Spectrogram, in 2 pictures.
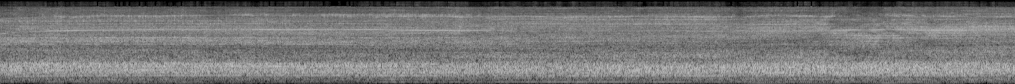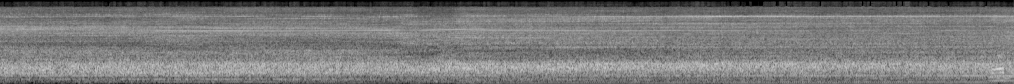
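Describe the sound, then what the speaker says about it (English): A skill saw cuts wood along a clamped straight edge with a loud, continuous high whine that holds steady and close for the whole stretch, with a slight shift in pitch partway through. "we can bump our skill saw right up against it and make a quick, so we can make a quick cut"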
